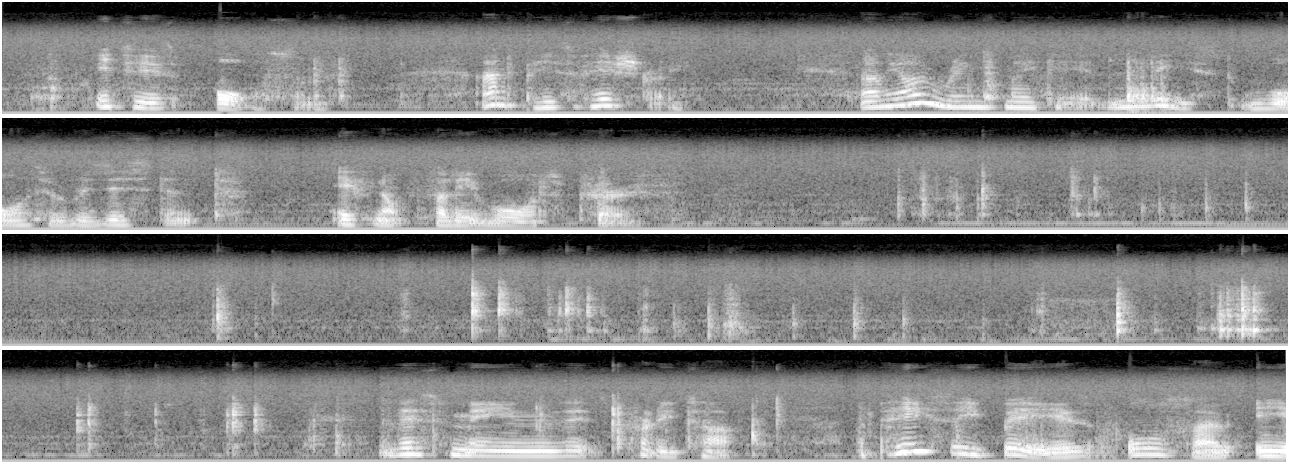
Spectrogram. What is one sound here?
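A plastic case clicks and rattles in a hand.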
